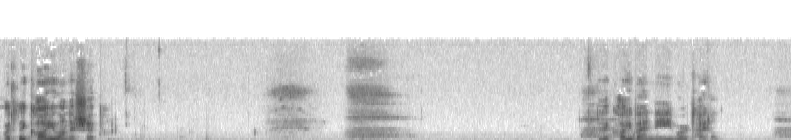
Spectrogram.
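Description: An elderly woman moans and groans close by.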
